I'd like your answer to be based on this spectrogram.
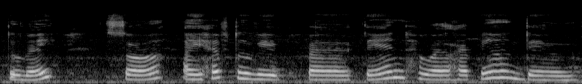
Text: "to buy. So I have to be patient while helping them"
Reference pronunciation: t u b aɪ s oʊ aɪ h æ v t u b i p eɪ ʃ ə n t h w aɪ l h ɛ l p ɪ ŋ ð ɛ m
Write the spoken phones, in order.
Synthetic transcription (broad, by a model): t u b aɪ s oʊ aɪ h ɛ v t u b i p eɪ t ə n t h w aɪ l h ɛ p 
